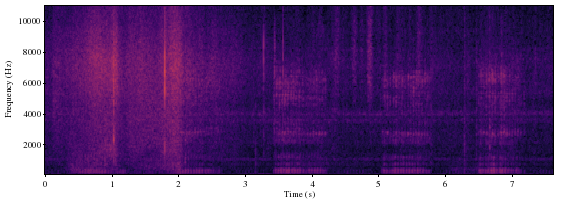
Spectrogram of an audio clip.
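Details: Pampered male Siamese cat, happy while being stroked and clasping its owner's arm, purring in low rumbling bursts that swell about every second and a half, with a few sharp clicks and rustles between breaths.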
